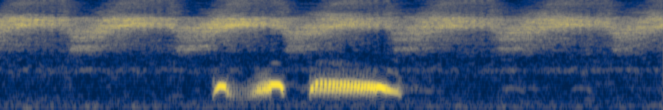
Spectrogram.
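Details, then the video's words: Decoy spotted dove calling toward a distant rival with a short coo phrase: two brief notes, then one longer sustained low coo. A pulsing insect drone fills the background. "pikat terkukur) burung ajaran sudah mulai manggil lawan jauh"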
